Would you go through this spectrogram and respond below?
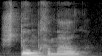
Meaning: a steam-powered pumphouse or pumping-engine for draining polders
- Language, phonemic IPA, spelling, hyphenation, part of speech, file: Dutch, /ˈstoːm.ɣəˌmaːl/, stoomgemaal, stoom‧ge‧maal, noun, Nl-stoomgemaal.ogg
